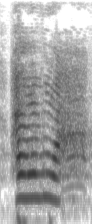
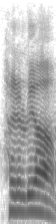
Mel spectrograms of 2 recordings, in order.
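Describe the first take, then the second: First: 할렐루야 shouted much higher and louder; 할렐루야 as a wild ecstatic cry; overjoyed shout. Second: Said in the usual way. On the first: Retold or imitated. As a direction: scream 할렐루야 with delight like the old pastor. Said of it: "이분이 전화기로". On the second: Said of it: "할렐루야, 목사님".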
